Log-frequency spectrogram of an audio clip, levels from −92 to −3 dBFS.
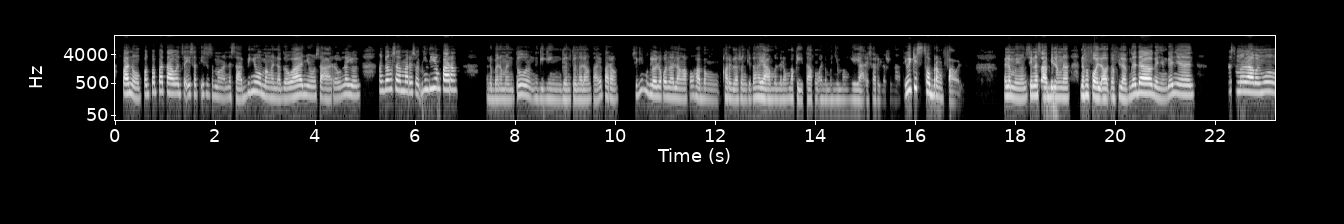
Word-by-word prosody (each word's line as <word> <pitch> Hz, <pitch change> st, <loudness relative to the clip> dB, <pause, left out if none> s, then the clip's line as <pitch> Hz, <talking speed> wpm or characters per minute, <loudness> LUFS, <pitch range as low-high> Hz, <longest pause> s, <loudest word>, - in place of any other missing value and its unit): pa'no, 215 Hz, -8 st, +4 dB
pagpapatawad 245 Hz, 0 st, +1 dB
sa -, -, -6 dB
isa't-isa 225 Hz, 0 st, -8 dB
sa 210 Hz, -, -14 dB
mga 190 Hz, -3 st, -9 dB
nasabi 185 Hz, +6 st, -7 dB
n'yo, 270 Hz, -2 st, 0 dB
mga 190 Hz, -4 st, -5 dB
nagawa 175 Hz, +5 st, +1 dB
n'yo, 210 Hz, -2 st, -4 dB
sa 170 Hz, -4 st, -4 dB
araw 175 Hz, +2 st, -10 dB
na 225 Hz, +1 st, -3 dB
'yun 210 Hz, -1 st, -3 dB, 0.4 s
hanggang 315 Hz, +3 st, 0 dB
sa 315 Hz, -2 st, +3 dB
ma-resolve 265 Hz, -4 st, -1 dB
hindi 320 Hz, +3 st, 0 dB
'yong 335 Hz, -1 st, -3 dB
parang, 310 Hz, -1 st, +6 dB, 0.6 s
"Ano 165 Hz, -, -9 dB
ba 160 Hz, 0 st, -6 dB
naman 160 Hz, 0 st, -9 dB
'to 220 Hz, -1 st, -1 dB
nagiging 165 Hz, -1 st, -11 dB
ganito 160 Hz, 0 st, -6 dB
na 160 Hz, 0 st, -6 dB
lang 160 Hz, +1 st, -7 dB
tayo", 155 Hz, +4 st, -7 dB
parang 175 Hz, -5 st, -3 dB, 0.3 s
"Sige, 230 Hz, +7 st, -10 dB
magloloko 200 Hz, -10 st, -1 dB
na 185 Hz, -1 st, -2 dB
lang 175 Hz, -1 st, -3 dB
ako 165 Hz, +4 st, -7 dB
habang 165 Hz, -4 st, -7 dB
karelasyon 165 Hz, -2 st, -5 dB
kita, 165 Hz, +3 st, -7 dB
hayaan 175 Hz, -2 st, +2 dB
mo 165 Hz, -, -9 dB
na 165 Hz, -, -10 dB
lang 165 Hz, +1 st, -10 dB
makita 165 Hz, -1 st, -7 dB
kung 165 Hz, -2 st, -13 dB
ano 160 Hz, -, -13 dB
man 155 Hz, 0 st, -14 dB
yung 160 Hz, 0 st, -13 dB
mangyayari 160 Hz, -1 st, -10 dB
sa 160 Hz, +2 st, -12 dB
relasyon 150 Hz, +1 st, -21 dB
natin." 220 Hz, -, -22 dB
Which 310 Hz, -, +3 dB
is 355 Hz, -, -8 dB
sobrang 215 Hz, -9 st, +2 dB
foul, 315 Hz, -, -5 dB, 0.9 s
alam 200 Hz, 0 st, +3 dB
mo -, -, -2 dB
'yon? 170 Hz, +1 st, -5 dB
Sinasabi 195 Hz, -3 st, +5 dB
lang 185 Hz, 0 st, -1 dB
na 180 Hz, 0 st, +1 dB, 0.2 s
nafo-fall 205 Hz, -3 st, +5 dB
out 170 Hz, 0 st, +3 dB
of 180 Hz, -, -3 dB
love 170 Hz, -3 st, 0 dB
na 220 Hz, -, +3 dB
daw, 240 Hz, -1 st, +10 dB
ganyan, 175 Hz, -6 st, -4 dB
ganyan 225 Hz, -1 st, 0 dB, 0.7 s
tapos 280 Hz, -, -15 dB
malaman 265 Hz, -2 st, +5 dB
mo 275 Hz, +1 st, 0 dB
190 Hz, 190 wpm, -20 LUFS, 165-230 Hz, 0.9 s, daw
